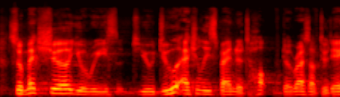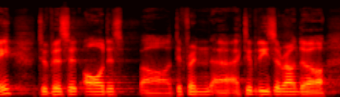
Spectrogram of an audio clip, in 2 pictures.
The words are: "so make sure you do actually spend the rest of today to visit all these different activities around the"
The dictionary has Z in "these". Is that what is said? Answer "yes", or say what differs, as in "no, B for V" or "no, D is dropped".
no, S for Z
